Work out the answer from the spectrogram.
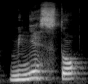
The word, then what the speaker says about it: město: If I pronounce it slowly, it will be like this. Město, město. Imagine there is a n in here. Ň. Except we don't write it.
